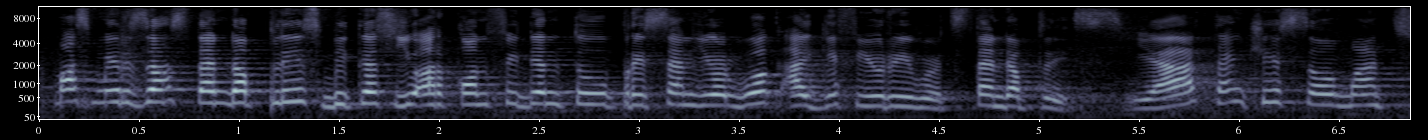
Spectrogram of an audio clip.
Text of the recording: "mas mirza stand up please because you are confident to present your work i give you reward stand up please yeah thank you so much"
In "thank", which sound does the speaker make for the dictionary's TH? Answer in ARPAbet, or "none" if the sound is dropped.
T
